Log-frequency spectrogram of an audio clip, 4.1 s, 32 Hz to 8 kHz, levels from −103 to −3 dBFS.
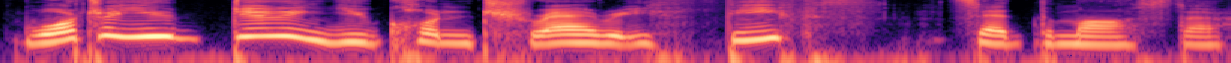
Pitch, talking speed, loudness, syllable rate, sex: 225 Hz, 145 wpm, -18 LUFS, 3.9 syllables/s, female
